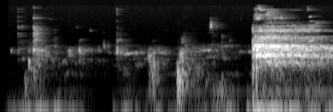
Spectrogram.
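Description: Gulping down a raspberry porter beer: a few wet swallowing sounds, followed by a louder, sustained breathy sound.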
